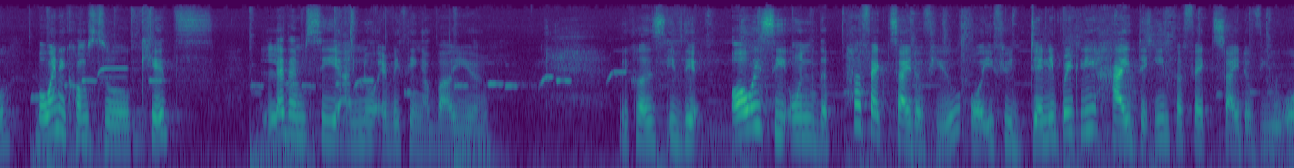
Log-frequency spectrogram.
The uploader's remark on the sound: This is a workshop for parents and teachers at the 3rd Akada Children's Book Festival.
